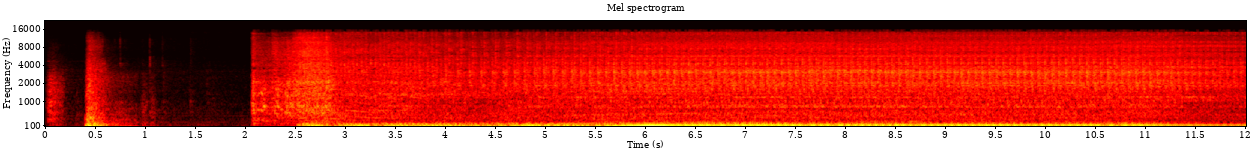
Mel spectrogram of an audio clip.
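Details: Ticking lifters on a 1995 Geo Metro: engine cranks, catches and settles to idle with a quick steady top-end tick, about three or four per second; B-12 fuel injection cleaner is added to the oil before an oil change.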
